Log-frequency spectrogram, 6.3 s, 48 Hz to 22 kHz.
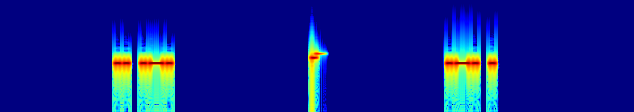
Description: Morse code, heard as a keyed tone, about 28 wpm, 700 Hz. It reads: IR RE
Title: Prefixes and Suffixes 28wpm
